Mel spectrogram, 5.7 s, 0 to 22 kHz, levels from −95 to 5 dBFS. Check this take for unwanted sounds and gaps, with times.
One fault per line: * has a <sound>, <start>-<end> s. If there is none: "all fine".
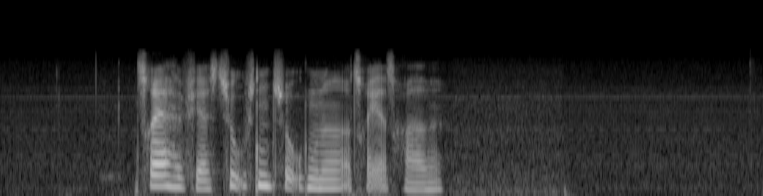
all fine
